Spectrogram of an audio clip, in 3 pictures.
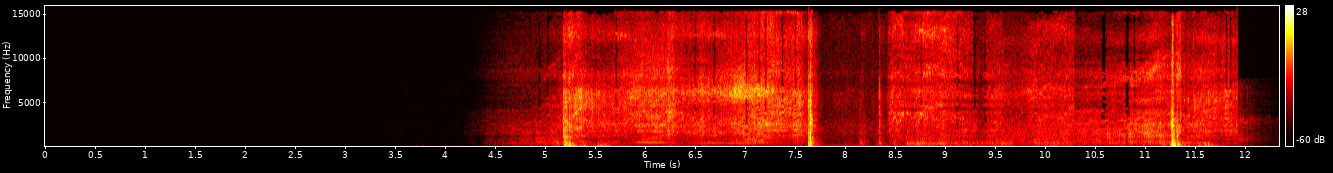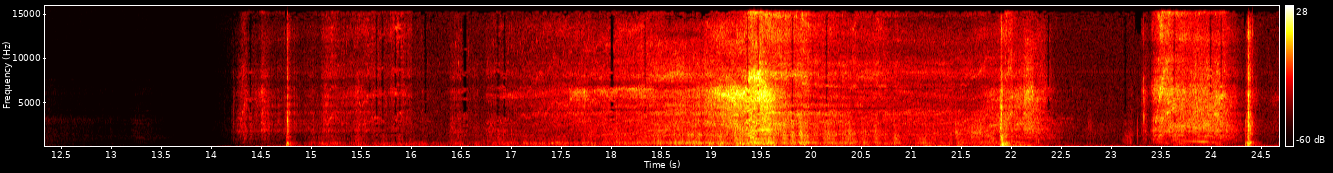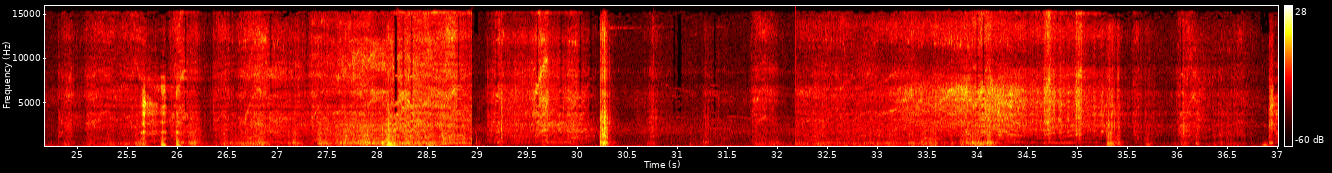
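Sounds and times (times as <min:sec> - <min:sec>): rc truck motor and tyres: 0:04.3 - 0:13.5, 0:14.1 - 0:37.0
sharp knocks from landings: 0:05.0 - 0:12.1, 0:14.4 - 0:36.8.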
